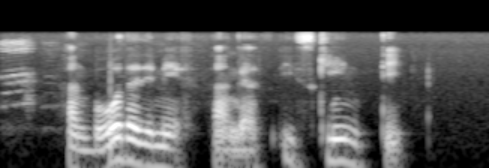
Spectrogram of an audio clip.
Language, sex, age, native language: Icelandic, male, 40-49, Russian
